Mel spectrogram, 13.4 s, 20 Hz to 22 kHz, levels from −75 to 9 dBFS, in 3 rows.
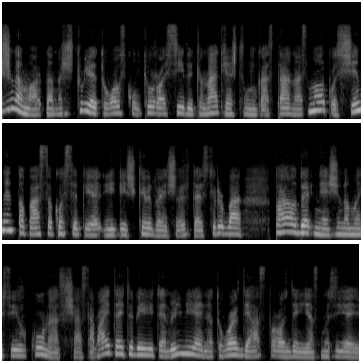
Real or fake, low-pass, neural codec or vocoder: fake; 10.8 kHz; codec, 24 kHz, 0.9 kbps, WavTokenizer, medium music audio release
